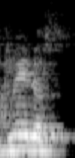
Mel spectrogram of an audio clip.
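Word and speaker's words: Kleros: Se llama Cleros, se escribe con K.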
